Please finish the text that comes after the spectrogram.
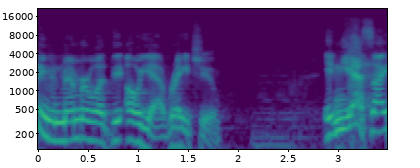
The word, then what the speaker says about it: Raichu: You can say Raichu, you can say Rachu, you can say Rauchu, you can say Richu, you can say Rochu. I don't give a crap. I say Raichu because I'm American and that's how I pronounce it. That's how it's spelled. R-A-I makes Ray.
